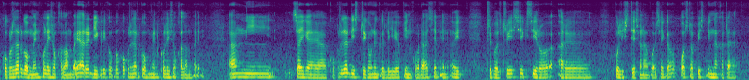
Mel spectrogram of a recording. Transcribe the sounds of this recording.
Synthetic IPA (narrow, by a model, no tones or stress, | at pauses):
kɔkɾazaɾɡɔbɾmentkʰɔles̬ɔwkʰalambajaɾɯdiɡɾikʰɔbɯkʰɔkɾazaɾɡɔbʱɾmentkʰɔlesɔwkʰalamba̰j | a̰ŋni | z̥ajɡaakɔkɾazaɾdistɾikawnɯɡɯlɯjɯpinkʰɔɾdasebenejt̚ː | ɾibɔltɾisiksziɾɔa̰ɾɯ | pulistesɔnaɡɔsajɡapɔstɔpʰisbinːakʰata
